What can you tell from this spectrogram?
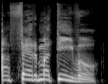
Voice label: Speech Quick Commands Aye Aye, IT; World Of Warships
